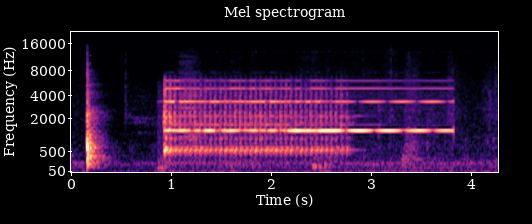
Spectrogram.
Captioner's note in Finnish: Puhelimen pirinää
